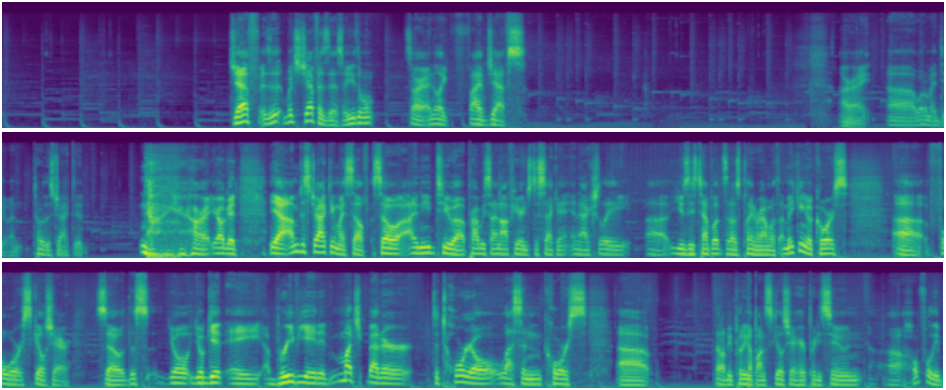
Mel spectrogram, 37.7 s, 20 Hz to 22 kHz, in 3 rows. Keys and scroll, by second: 0.2 space, 0.6 space, 1.0 space, 9.0 v.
